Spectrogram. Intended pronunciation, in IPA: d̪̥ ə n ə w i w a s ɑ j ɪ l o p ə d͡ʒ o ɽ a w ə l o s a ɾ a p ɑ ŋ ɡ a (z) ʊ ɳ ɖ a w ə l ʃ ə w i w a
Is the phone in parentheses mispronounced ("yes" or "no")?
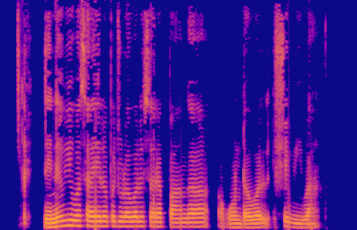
yes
